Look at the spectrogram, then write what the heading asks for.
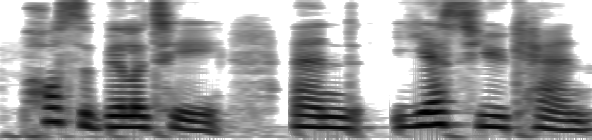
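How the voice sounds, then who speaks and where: Speaking very slowly with lively intonation in an Australian accent, the voice comes through in a very clean recording with a silent background. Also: woman. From Western Australia, southwest. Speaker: actor and director. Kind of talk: interview.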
